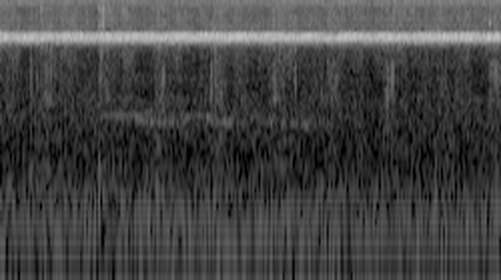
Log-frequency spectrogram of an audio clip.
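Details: Grass insects (crickets) sustain a bright, even, high trill without pause, while a low rumble of outdoor noise and a few faint taps sit underneath.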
